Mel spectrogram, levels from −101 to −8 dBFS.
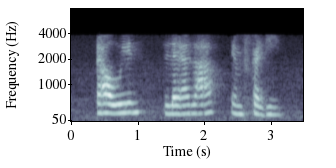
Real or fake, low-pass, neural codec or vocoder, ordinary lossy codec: fake; 7.2 kHz; codec, 16 kHz in and 24 kHz out, 0.6 kbps, FocalCodec, streaming, 4096 codes; AAC, 16 kbps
